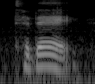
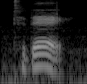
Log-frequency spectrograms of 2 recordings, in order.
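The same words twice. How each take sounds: First: The second syllable is stressed, first reduced. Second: The same.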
